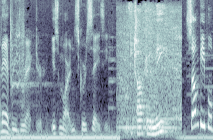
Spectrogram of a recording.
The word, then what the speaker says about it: Scorsese: of crazy but not every director is Martin Scorsese talking to me some people pronounce it Scorsese his films are very violent always messy he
